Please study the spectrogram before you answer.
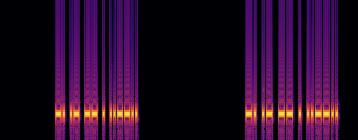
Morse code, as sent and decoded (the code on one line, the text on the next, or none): -. .- -- . ..--.. / -. .- -- . ..--..
NAME? NAME?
